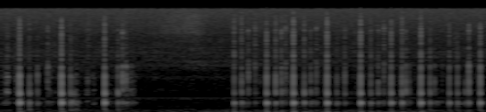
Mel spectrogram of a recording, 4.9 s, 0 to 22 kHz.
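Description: Fingertips and nails tap and scratch the underside of a large, solid hardcover book with a red cloth-and-paper cover, held flat. Quick, dry, hollow knocks around 340 Hz come in uneven bursts, with a soft scratchy stretch in a brief lull near the middle. Each tap dies away almost instantly.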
